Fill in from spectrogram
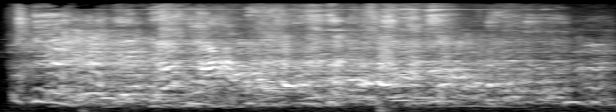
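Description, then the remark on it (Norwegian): A canned laughter sound effect played from a laugh button: a crowd of many voices laughing together, loud and continuous for a few seconds, then trailing off slightly at the end. “Den fortjener en skikkelig latterknapp.”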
